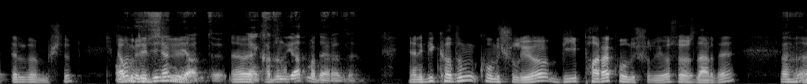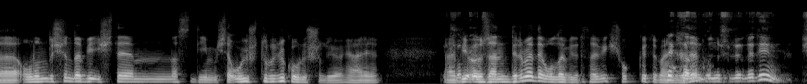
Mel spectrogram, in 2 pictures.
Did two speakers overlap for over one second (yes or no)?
yes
